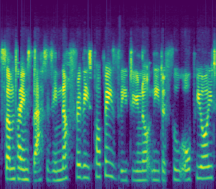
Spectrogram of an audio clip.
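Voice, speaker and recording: In a Scottish accent, a woman talks at a very fast pace with fairly even intonation, recorded dry and close with no echo against a quiet background. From Scotland. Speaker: veterinary dentist. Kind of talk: professional lecture.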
